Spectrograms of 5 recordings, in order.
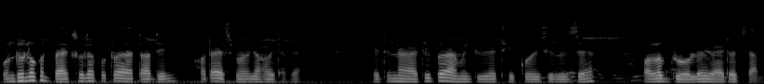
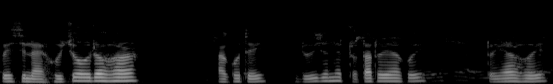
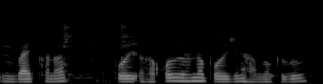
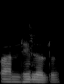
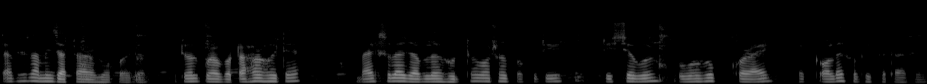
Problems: constant background noise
